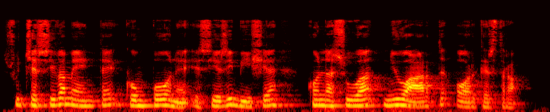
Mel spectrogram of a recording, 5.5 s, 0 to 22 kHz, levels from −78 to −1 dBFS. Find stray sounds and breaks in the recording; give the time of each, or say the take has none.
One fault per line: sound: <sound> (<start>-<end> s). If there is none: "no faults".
no faults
